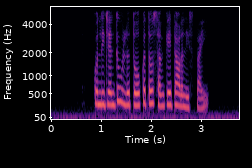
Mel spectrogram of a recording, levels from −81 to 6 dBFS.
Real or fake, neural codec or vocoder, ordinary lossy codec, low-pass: fake; autoencoder, 22.05 kHz, a latent of 192 numbers a frame, VITS, trained on many speakers; none; 5.4 kHz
